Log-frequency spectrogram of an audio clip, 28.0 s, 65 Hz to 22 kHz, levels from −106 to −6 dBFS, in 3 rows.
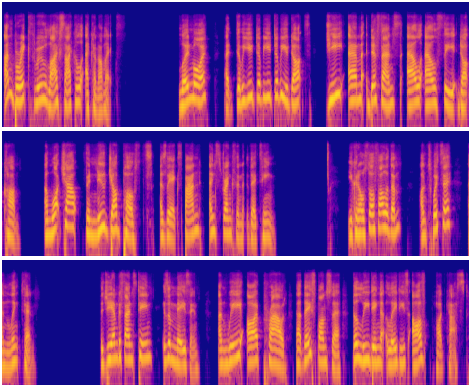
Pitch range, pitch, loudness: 170-225 Hz, 195 Hz, -23 LUFS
